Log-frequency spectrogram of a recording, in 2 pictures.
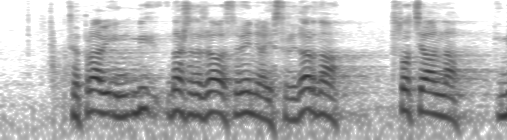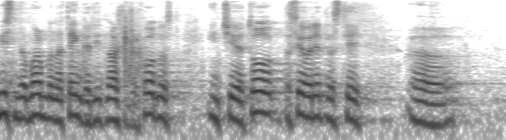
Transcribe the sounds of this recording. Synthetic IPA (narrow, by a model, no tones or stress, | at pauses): sɛpɾaːʋiinminaʃad̪əɾʒaːʋaslɔʋeːnijajɛsɔlid̪aːɾnasɔt̪sialnainmislʲimd̪amoːɾamɔnat̪eŋɡɾɐd̪it̪ʲnaʃjopɾixoːd̪nɔst̪ | int͡ʃɛjɛt̪oːpɔseʋɛɾjeːt̪nɔst̪i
